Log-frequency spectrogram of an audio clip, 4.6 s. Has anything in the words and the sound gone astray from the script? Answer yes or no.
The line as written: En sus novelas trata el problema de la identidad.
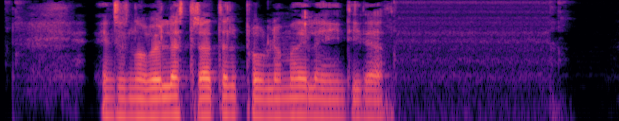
no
